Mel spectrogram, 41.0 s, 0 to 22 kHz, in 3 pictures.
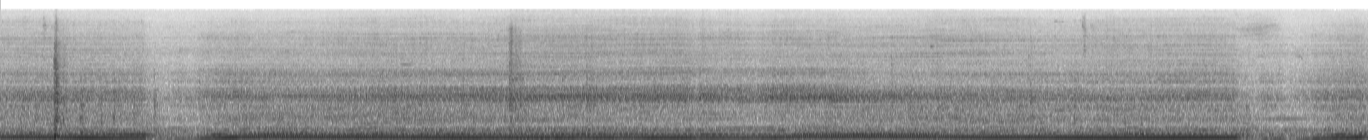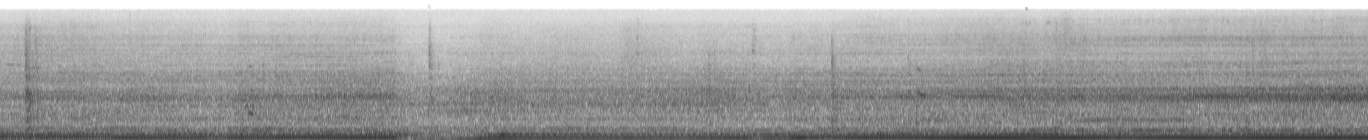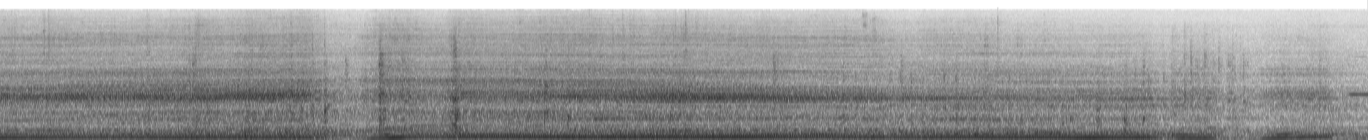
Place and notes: Lake St. near Hopkins Dr., Bear Lake, MI, USA - Last Vestiges of Cook's 66
Heavy Caterpillar machinery finishes demolition work and smooths the soil. A small green and white building, for many years the last remnant of Cook's 66 service station, has been torn down. Stereo mic (Audio-Technica, AT-822), recorded via Sony MD (MZ-NF810, pre-amp) and Tascam DR-60DmkII.
13 March 2016, ~14:00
